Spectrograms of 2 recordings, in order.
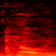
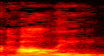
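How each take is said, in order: First: The name is said like Californian 'Cali'. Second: The name is said the Indian way. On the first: The speaker calls it wrong. "I am prone to say Cali because you know Cali girl" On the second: The speaker calls it right.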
